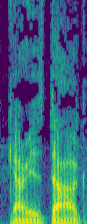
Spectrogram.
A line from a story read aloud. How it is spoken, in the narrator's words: said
